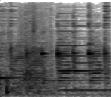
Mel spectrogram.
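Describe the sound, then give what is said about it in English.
A phone alarm that its owner had set goes off during a phone conversation: a quiet electronic melody of bright, repeating tones pulsing in short bursts, with no voices over it. “My alarm went off on my phone.”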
